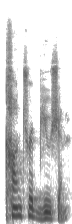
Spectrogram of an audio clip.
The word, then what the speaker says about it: contribution: We changed the stress to the first and third syllable. Contriution. Contribution. The first and third syllable. Stress the first and third syllable. Contribution. And because we stress the first syllable, the sound changes. It's not con. It's not the short sound. It's con con. We use the short a sound like hot and stop.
